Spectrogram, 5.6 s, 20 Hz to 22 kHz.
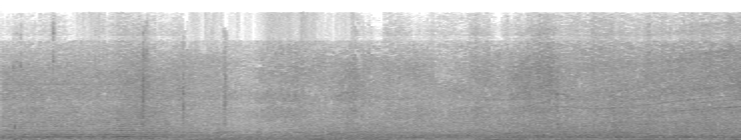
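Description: Field of Formula 1 cars launching off the grid together at Portimao circuit for the Portuguese Grand Prix in the racing game F1 2021, a dense steady roar of many engines with rising pitch sweeps as they accelerate away.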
